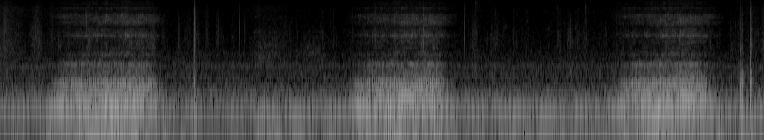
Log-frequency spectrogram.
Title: Snoring sound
